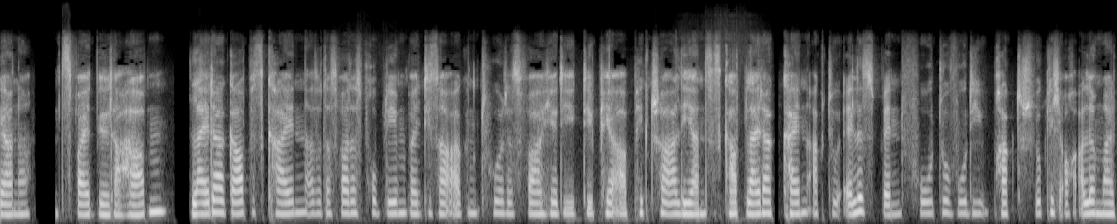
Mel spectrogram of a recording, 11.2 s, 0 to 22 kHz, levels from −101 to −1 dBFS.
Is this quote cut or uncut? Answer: cut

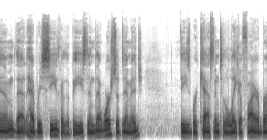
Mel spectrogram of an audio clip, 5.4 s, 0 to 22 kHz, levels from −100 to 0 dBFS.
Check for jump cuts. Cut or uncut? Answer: cut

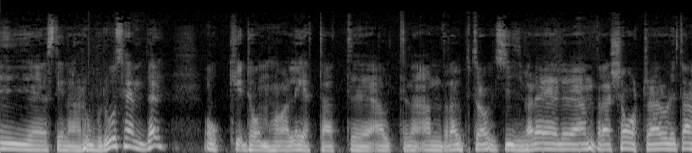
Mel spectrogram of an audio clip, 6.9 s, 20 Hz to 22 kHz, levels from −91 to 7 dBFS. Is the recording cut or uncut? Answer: uncut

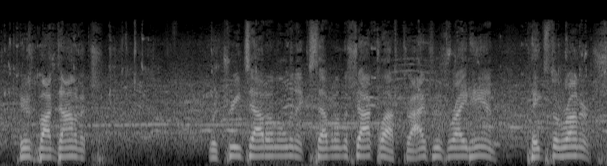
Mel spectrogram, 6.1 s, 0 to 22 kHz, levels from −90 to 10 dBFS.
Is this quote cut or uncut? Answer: uncut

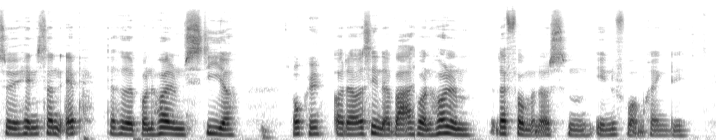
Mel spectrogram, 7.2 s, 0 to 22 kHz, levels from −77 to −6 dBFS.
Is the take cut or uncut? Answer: cut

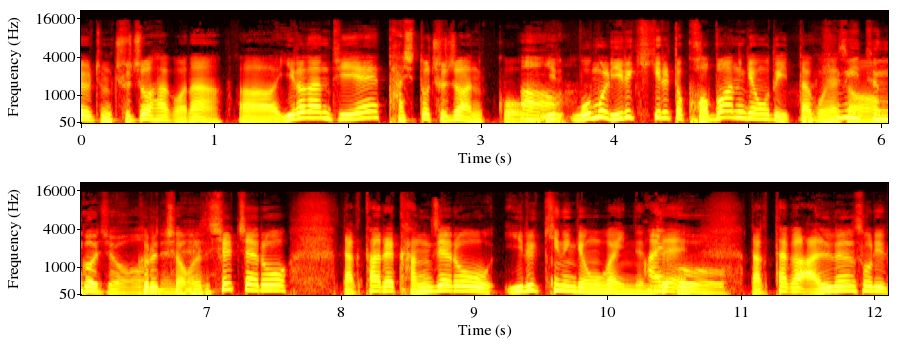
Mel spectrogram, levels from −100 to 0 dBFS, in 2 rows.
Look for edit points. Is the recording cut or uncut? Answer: cut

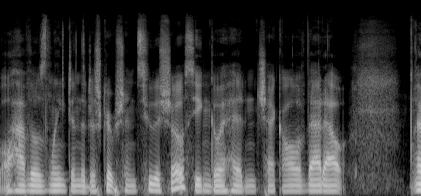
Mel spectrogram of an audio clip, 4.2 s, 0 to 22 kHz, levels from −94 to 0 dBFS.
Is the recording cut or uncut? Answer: uncut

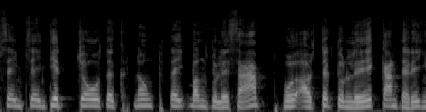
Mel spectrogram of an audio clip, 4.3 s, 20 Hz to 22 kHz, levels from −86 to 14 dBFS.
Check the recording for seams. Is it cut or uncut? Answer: cut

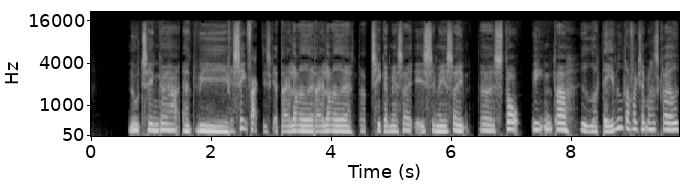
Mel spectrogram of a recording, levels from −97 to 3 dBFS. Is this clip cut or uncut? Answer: cut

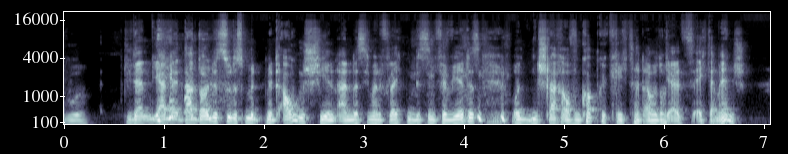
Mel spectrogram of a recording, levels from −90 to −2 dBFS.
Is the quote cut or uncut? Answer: cut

